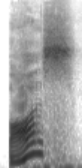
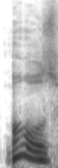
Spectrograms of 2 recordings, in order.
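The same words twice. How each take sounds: First: "Moss?" squeaked high and loud on a rising tune; sudden realization. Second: High incredulous repeat of Moles; puzzled question. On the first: Realizing Vel meant sea moss, telling friend, high surprised. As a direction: pop "Moss?" up high as the penny drops. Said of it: "I was like". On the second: Retelling his confusion about the supplement to friend, puzzled. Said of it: "And I'm like". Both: Retold or imitated.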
